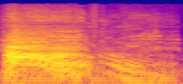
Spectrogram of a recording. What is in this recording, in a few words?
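Tiger Roar Descending; big cats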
